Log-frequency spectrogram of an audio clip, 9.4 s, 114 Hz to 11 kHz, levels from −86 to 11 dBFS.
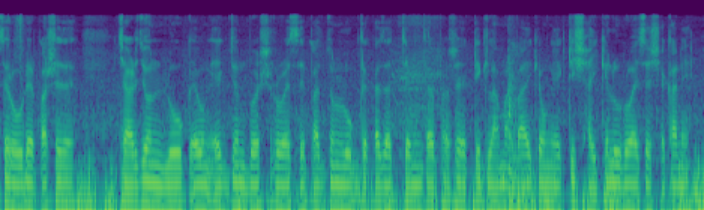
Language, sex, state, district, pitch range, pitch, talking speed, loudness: Bengali, male, Assam, Hailakandi, 95-100 Hz, 100 Hz, 160 wpm, -16 LUFS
